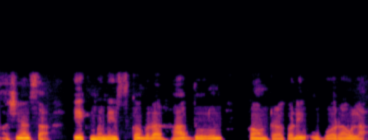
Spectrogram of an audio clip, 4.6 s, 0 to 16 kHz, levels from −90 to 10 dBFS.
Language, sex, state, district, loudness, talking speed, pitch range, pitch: Konkani, female, Goa, North and South Goa, -17 LUFS, 145 wpm, 130-160 Hz, 145 Hz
